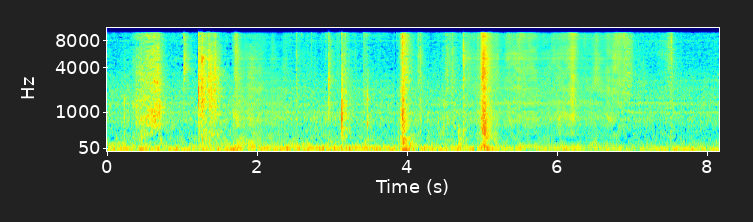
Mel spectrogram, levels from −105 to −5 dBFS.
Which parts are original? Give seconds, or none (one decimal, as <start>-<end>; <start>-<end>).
0.0-1.7; 2.4-4.8; 6.9-8.2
